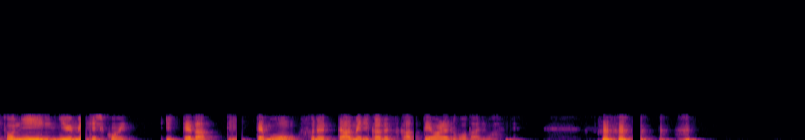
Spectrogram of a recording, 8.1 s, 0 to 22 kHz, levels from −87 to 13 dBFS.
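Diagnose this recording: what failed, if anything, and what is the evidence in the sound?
Network stage: packet loss filled with silence. The speech drops out at 0.81, 2.37, 4.14 and 6.33 s. Gaps of 30 to 90 ms suggest 30 ms packets.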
